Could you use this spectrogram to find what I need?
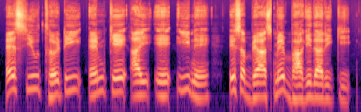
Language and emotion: Hindi, neutral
